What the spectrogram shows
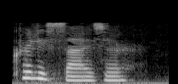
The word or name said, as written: criticizer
